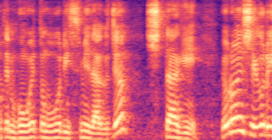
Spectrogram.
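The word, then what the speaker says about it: 下着: 발음은 시다기. 요거 때문에 공부했던 부분이 있습니다. 그죠? 시다기.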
